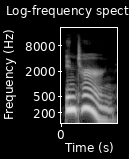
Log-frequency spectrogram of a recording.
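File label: "intern", English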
